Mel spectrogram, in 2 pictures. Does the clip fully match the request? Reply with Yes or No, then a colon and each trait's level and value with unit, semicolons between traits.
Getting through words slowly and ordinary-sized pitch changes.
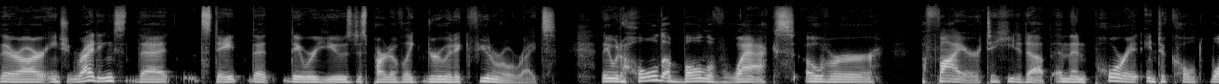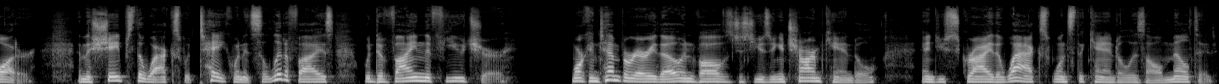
No: average, 175 wpm; average, 3.3 semitones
